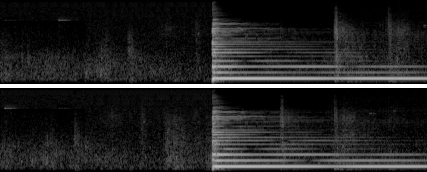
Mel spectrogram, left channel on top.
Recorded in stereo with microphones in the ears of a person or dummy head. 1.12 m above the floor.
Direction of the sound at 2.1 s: 5° left (ahead or behind).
